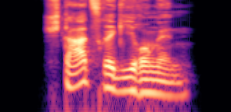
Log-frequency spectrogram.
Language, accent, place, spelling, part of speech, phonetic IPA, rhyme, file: German, Germany, Berlin, Staatsregierungen, noun, [ˈʃtaːt͡sʁeˌɡiːʁʊŋən], -aːt͡sʁeɡiːʁʊŋən, De-Staatsregierungen.ogg
- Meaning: plural of Staatsregierung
